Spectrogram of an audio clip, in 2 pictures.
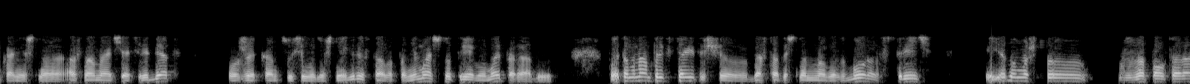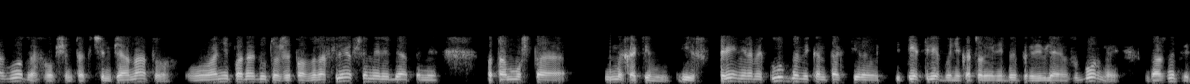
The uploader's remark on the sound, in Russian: Из Швеции по телефону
